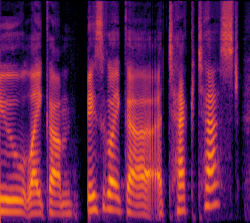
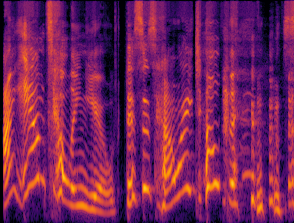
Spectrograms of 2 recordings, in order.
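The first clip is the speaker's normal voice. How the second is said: own voice retold; 11 semitones higher, 4 dB louder than usual. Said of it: "And I'm like".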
